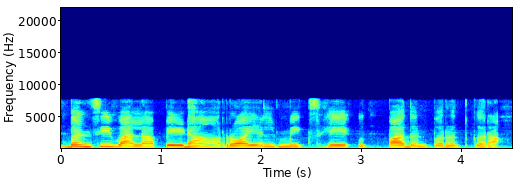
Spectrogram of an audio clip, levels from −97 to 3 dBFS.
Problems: constant background noise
